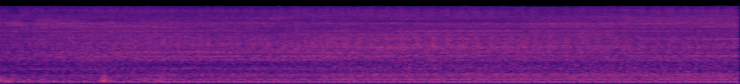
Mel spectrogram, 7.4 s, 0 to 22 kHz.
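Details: BMW E46 330i turbocharged, warm idle after oil warms up: light fast ticking about three per second over steady idle; lifters replaced two years ago without help, tick present before turbo conversion, owner suspects valve problem; engine ticking when warm.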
